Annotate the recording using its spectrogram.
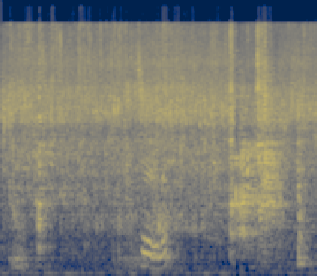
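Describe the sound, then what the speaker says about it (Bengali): Potato pieces eased into hot oil with panch phoron, a loud close frying crackle with a few stirring scrapes and soft splashes as they settle, no voices. "এই আমি আলুটা আস্তে আস্তে ছেড়ে দিচ্ছি, যাতে তেলটা হাতে ছিটকে না আসে"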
